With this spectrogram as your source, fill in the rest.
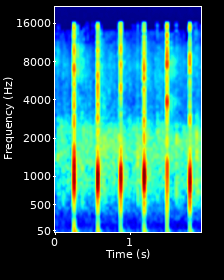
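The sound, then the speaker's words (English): Applause for God from a church audience at a morning service, heard as six sharp claps in a steady, even rhythm about a third of a second apart, with no talking over them. “Give our God some applause this morning.”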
